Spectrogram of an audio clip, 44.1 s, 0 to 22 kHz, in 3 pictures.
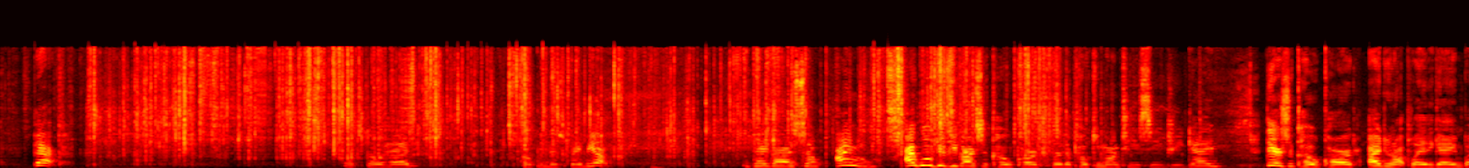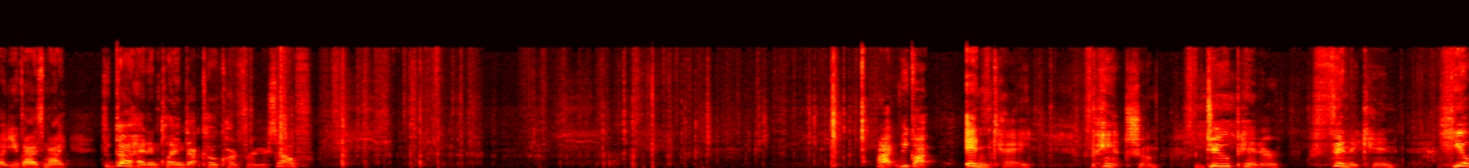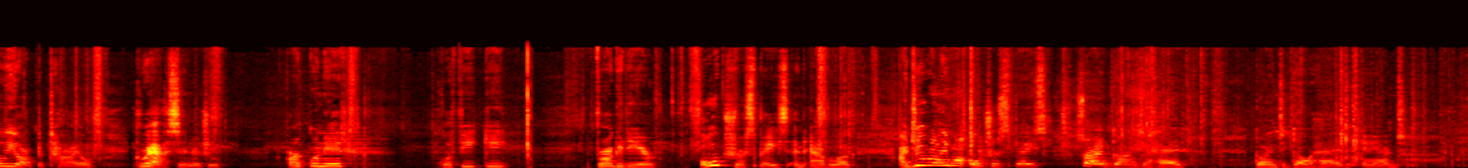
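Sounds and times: foil wrapper crinkling: 0.4 - 11.4, 17.9 - 23.5, 37.8 - 44.0
trading cards clicking and rustling: 0.4 - 11.4, 17.4 - 23.5, 36.1 - 44.0.

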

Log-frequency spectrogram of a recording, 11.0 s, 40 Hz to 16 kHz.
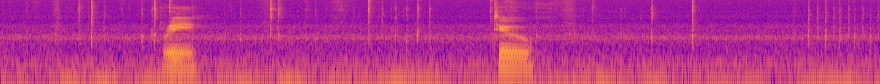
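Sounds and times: keyboard keystrokes: 4.6 - 5.4, 9.9 - 11.0.

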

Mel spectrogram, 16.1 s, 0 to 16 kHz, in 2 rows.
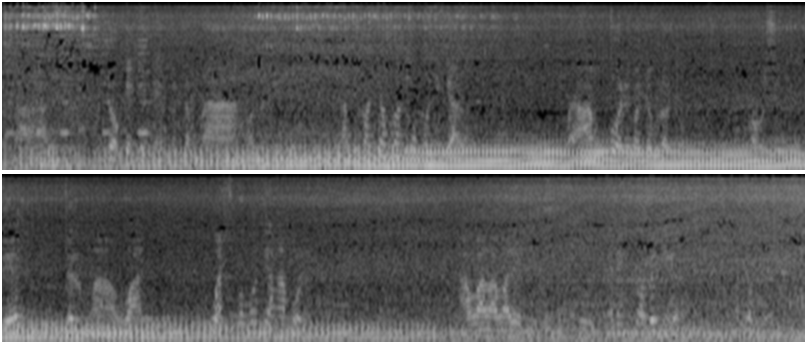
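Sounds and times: people talking: 0.0 - 4.9, 5.6 - 11.2, 12.6 - 16.0
motorcycle engine running: 0.0 - 16.0.

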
